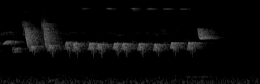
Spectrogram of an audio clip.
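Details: Common nightingale, Célé valley, Lot, France, June 2023 summer daytime: two strong opening notes, then a steady run of about nine evenly spaced chirps, finishing on a brief higher whistle.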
